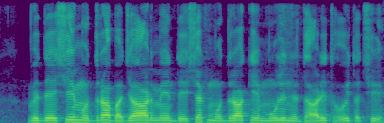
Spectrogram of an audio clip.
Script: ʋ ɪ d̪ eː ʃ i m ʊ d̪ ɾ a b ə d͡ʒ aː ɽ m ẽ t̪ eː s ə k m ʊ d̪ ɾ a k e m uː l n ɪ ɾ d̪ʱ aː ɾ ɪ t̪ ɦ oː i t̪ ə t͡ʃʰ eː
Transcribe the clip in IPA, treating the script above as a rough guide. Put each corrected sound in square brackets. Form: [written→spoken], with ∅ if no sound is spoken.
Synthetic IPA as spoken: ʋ ɪ d̪ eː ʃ i m ʊ d̪ ɾ a b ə d͡ʒ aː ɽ m ẽ [t̪→d̪] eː [s→ʃ] ə k m ʊ d̪ ɾ a k e m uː l n ɪ ɾ d̪ʱ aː ɾ ɪ t̪ ɦ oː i t̪ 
